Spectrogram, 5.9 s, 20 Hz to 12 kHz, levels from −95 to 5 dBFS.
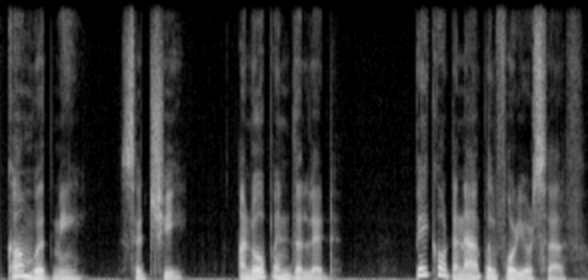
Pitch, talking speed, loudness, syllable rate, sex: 145 Hz, 155 wpm, -17 LUFS, 4.6 syllables/s, male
